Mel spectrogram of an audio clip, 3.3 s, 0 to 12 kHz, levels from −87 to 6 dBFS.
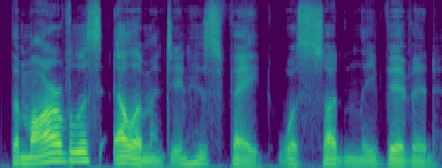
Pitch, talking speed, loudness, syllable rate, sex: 105 Hz, 165 wpm, -18 LUFS, 5.4 syllables/s, male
